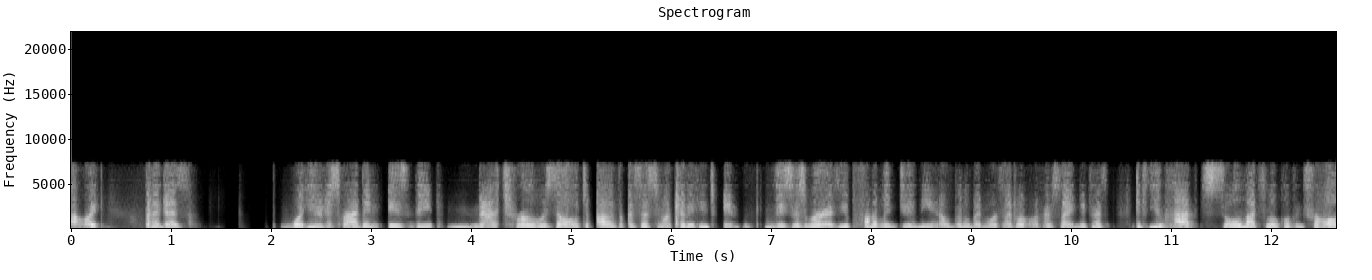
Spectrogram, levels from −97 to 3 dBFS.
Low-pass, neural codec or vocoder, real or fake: 7.2 kHz; codec, 44.1 kHz, 0.9 kbps, DAC; fake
